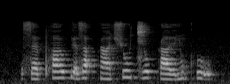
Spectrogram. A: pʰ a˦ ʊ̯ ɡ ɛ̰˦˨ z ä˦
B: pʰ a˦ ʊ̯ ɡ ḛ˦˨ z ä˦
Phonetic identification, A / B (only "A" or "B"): A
